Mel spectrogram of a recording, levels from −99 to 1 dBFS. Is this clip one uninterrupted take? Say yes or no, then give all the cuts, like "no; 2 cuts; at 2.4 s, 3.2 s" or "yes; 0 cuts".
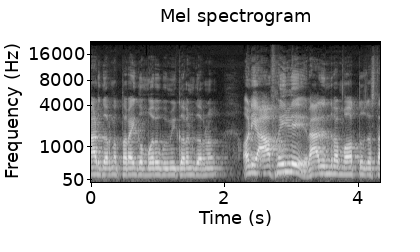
yes; 0 cuts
